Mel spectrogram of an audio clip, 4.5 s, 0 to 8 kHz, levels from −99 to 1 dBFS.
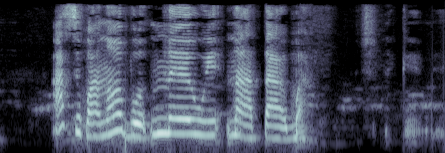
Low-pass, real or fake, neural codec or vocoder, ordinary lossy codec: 7.2 kHz; real; none; AAC, 32 kbps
